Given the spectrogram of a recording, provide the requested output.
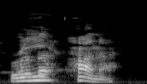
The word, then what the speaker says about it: Rihanna: I just don't know, listening, Beyonce, Rihanna, I think is actually how it's pronounced.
